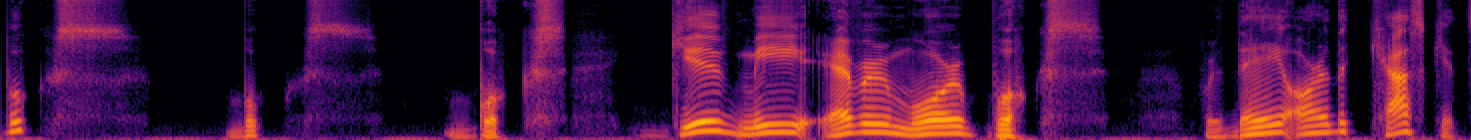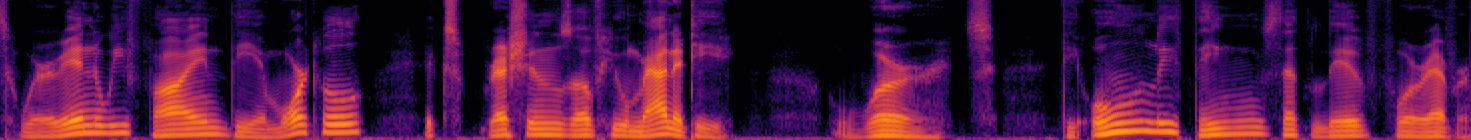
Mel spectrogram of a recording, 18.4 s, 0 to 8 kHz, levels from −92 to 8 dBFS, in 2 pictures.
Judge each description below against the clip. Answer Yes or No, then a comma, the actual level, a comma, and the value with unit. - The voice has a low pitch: Yes, low, 125 Hz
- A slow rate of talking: Yes, slow, 85 wpm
